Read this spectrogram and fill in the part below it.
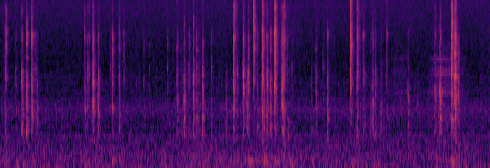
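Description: Quiet, irregular clusters of computer keyboard keystrokes patter through the full stretch over a steady background hiss, with bursts of quick taps separated by short pauses and no talking.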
